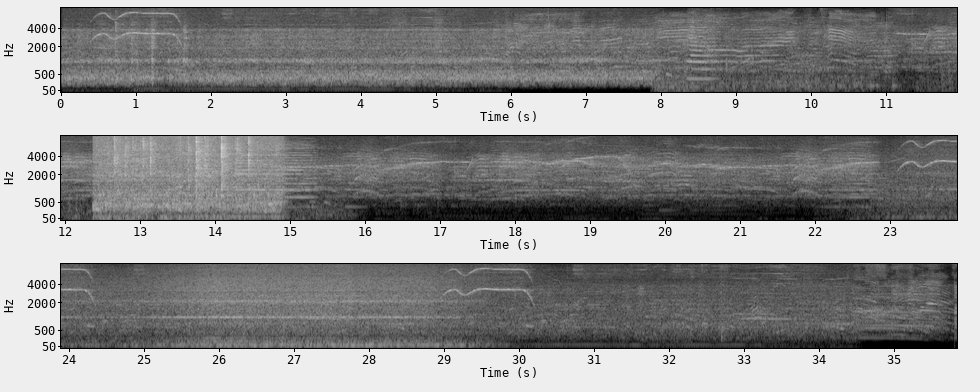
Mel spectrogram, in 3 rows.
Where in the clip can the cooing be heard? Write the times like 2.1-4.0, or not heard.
12.3-14.9.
